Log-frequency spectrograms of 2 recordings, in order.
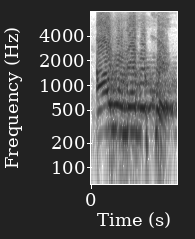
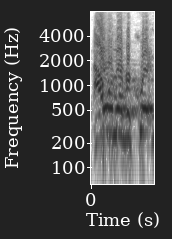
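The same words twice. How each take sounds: First: "I will never quit" called out as a firm creed line to be echoed; reciting a creed. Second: Said in the usual way. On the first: Shown as a demonstration. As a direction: lead the final creed line for the room. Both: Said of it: "let's say it together".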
